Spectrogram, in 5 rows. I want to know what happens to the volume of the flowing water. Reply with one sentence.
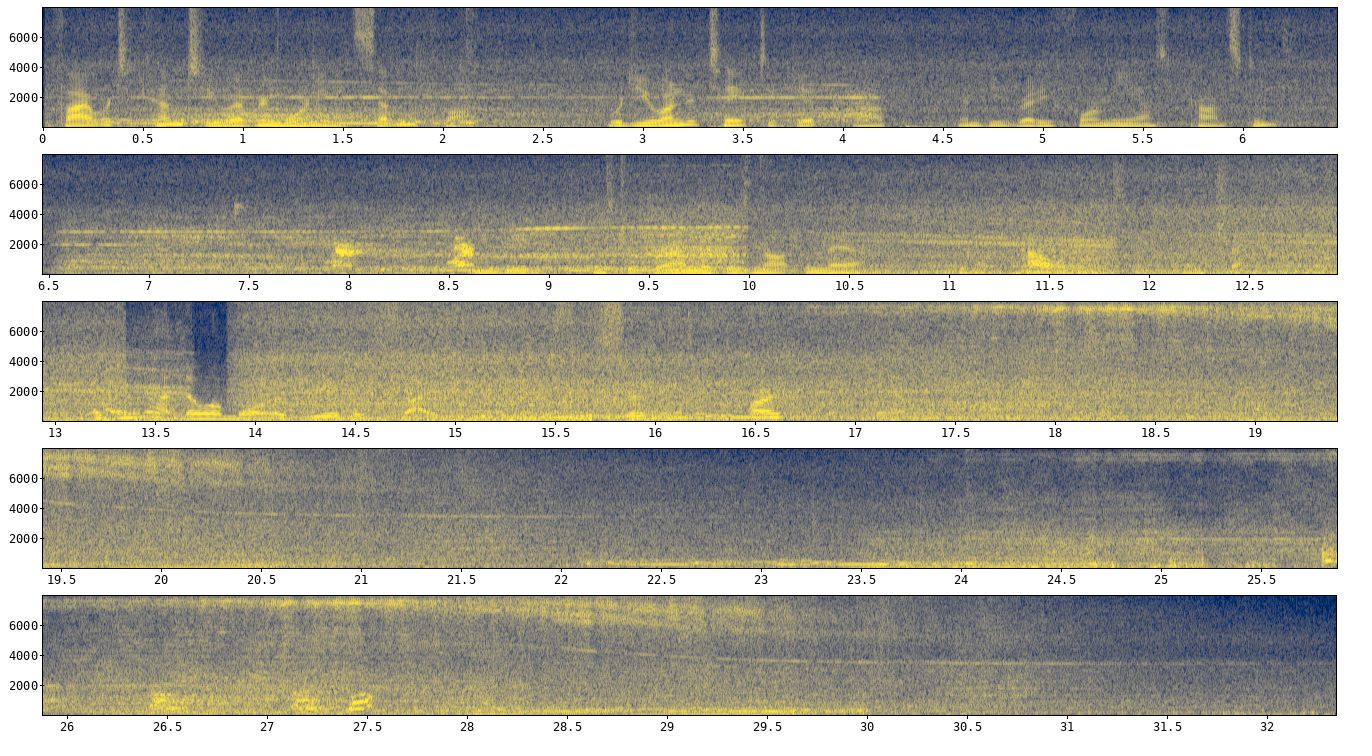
The volume of the flowing water goes up, then down.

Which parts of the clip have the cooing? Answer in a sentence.
You can hear the cooing from 0.1 to 2.2 s, from 8.1 to 10.2 s, from 15.3 to 16.6 s, from 22.1 to 24.1 s and from 28.0 to 30.1 s.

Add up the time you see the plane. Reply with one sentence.
You can hear the plane for 30 seconds altogether.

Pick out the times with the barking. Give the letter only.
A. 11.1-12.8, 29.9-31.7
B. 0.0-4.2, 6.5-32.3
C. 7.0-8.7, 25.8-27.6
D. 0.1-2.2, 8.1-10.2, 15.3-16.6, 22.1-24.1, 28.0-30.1
C.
